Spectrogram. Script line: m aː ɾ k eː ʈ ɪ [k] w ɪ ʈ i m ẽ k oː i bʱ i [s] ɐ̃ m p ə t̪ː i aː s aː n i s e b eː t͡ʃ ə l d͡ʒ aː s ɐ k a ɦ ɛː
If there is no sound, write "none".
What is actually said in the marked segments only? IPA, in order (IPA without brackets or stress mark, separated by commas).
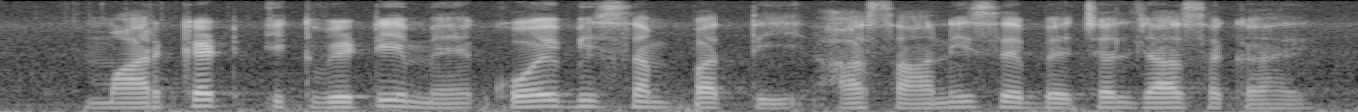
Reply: k, s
